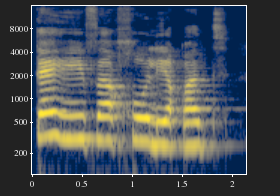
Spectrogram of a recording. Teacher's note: മേലെ മുൻപല്ലിൻ്റെ അറ്റം താഴെ ചുണ്ടിൻ്റെ ഉൾവശത്ത് വെറ്റായ ഭാഗത്ത് വെച്ചിട്ട് ഉച്ചരിക്കുക.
